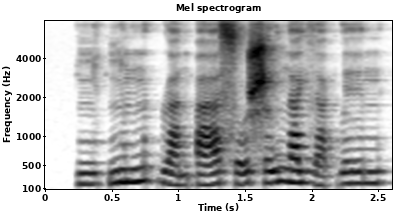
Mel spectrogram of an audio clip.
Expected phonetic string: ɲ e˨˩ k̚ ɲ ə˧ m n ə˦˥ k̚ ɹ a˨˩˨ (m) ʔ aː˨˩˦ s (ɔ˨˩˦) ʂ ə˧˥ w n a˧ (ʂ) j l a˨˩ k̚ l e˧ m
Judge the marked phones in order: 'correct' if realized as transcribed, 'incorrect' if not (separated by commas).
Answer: incorrect, incorrect, incorrect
